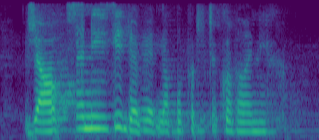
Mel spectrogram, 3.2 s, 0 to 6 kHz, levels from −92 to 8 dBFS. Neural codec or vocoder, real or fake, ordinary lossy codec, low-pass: codec, 16 kHz in and 24 kHz out, 0.6 kbps, FireRedTTS-2 codec; fake; none; 5.4 kHz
